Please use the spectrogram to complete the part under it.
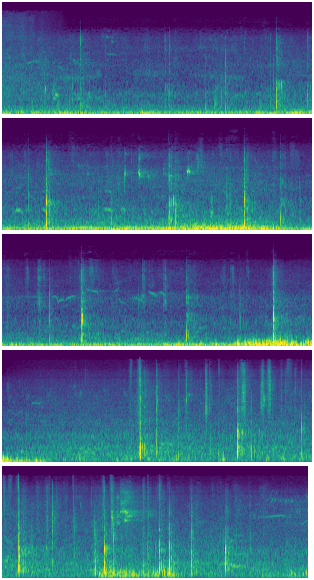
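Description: Tennis balls are struck sharply with rackets, back and forth.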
